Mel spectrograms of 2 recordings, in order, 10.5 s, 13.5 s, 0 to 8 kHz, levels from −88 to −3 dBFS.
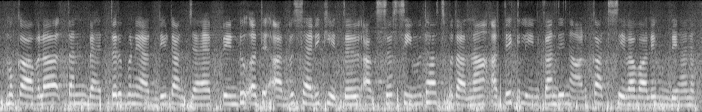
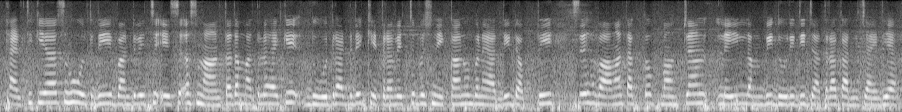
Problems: constant background noise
